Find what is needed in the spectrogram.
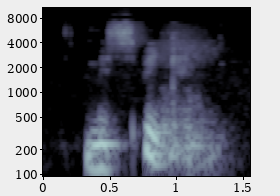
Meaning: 1. To fail to pronounce, utter, or speak correctly 2. To speak insultingly or disrespectfully
- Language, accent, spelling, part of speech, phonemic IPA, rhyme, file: English, Southern England, misspeak, verb, /mɪsˈspiːk/, -iːk, LL-Q1860 (eng)-misspeak.wav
